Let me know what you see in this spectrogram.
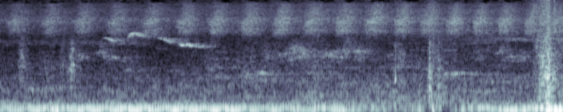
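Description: Outdoor ambience: a bird gives a short wavering call about a second in, over a steady, pulsing high insect drone. A sharp knock comes near the end.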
